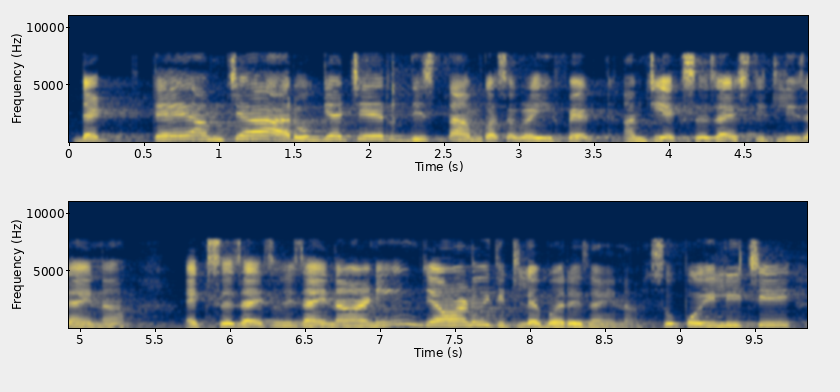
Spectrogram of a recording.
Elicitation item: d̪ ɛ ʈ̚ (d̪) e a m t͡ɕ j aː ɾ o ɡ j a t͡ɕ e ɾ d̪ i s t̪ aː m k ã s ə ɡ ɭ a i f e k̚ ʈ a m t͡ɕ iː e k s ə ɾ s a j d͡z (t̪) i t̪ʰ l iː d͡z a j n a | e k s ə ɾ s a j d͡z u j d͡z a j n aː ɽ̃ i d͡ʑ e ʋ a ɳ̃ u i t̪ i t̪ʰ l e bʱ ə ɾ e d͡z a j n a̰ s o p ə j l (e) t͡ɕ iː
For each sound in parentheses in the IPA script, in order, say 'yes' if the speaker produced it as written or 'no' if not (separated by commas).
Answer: no, yes, no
